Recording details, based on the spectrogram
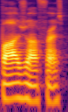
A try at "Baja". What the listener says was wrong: Yeah, because in Mexican, no, it's not a silent J. J pronounces a H, man.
